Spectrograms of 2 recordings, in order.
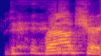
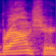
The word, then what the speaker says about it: Brownsher: show with me Brown Browner what do pronounce it for me Browner you had it Browner just like it's spelled Browner Brown R you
